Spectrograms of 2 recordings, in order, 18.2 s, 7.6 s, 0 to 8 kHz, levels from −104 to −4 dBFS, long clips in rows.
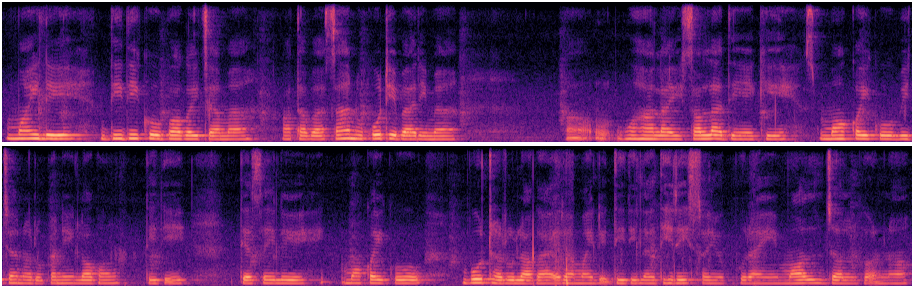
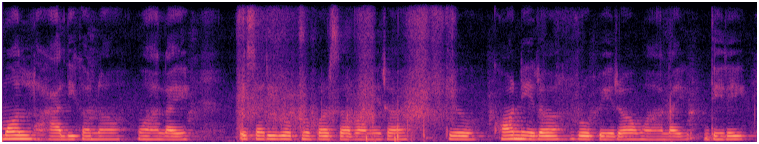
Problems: background sounds at intervals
